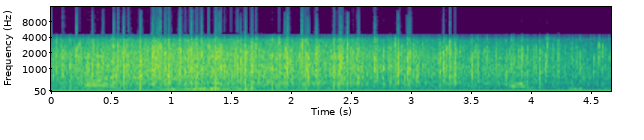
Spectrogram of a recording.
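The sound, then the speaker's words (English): A loud crowd cheering and clapping, played as a sound effect: a dense continuous roar of many voices and applause that holds steady for several seconds before easing slightly at the end. “And if you're not cheering, I mean, if you can't hear it, then let me get them cheers out there right now.”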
